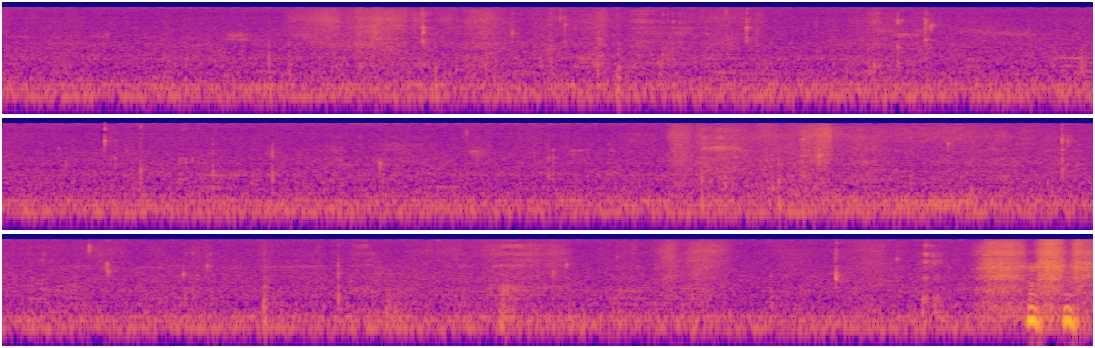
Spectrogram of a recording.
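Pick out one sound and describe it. A baby babbles softly close by.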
